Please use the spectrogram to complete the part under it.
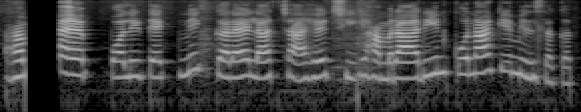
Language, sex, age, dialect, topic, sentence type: Maithili, female, 36-40, Angika, banking, question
